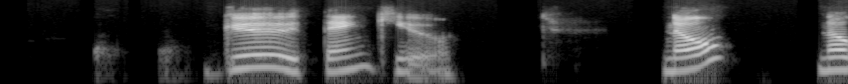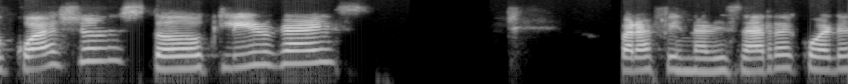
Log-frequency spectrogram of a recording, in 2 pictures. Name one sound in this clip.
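A young woman speaks clearly through a microphone on an online call.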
